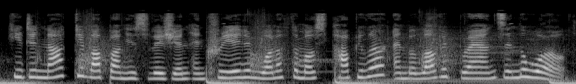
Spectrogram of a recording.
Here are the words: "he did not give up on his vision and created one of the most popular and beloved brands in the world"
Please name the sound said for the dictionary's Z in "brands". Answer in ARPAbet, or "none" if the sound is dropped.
Z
